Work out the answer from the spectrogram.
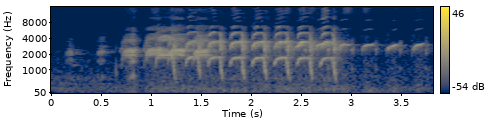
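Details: A singing myna gives a rapid run of about ten sharp downslurred notes, evenly repeated and fading toward the end, over a quiet background.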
